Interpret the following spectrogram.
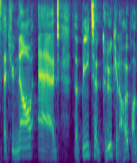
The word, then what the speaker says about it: beta-glucan: Beta-glucan. Beta-glucan sounds like a song line, but we know how healthy it is.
